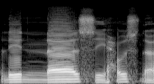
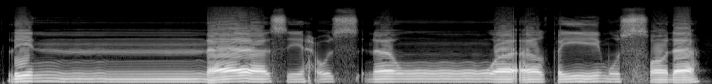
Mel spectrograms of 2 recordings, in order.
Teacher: Pada lafal nun berharakat tasydid itu wajib ditahan suara n ya. Nah, ini yang kita namakan dengan gunnah.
